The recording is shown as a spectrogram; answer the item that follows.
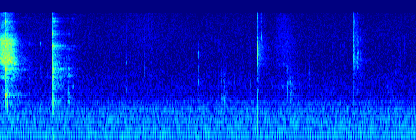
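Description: Metal spoon clinking against a small glass while scooping out curds: two sharp clicks in the first half second, then a couple of faint ticks over quiet room tone.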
